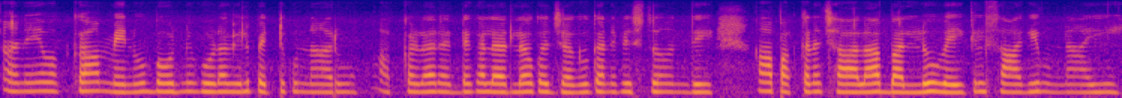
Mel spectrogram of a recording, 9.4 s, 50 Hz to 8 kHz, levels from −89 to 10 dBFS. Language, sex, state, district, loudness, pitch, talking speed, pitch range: Telugu, female, Andhra Pradesh, Visakhapatnam, -18 LUFS, 250 Hz, 140 wpm, 240-255 Hz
